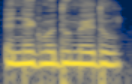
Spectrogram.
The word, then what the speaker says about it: Enigma do Medo: You have to say it like Enigma do Medo.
